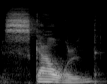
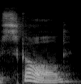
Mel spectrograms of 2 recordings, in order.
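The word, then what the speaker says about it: skáld: scold or professional poet now the pronunciation in modern Icelandic is scowled but I'll probably just anglicize it to scald as English is my native language so these masters of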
